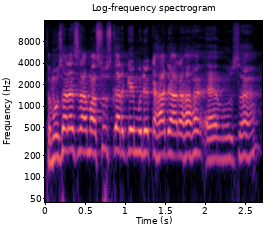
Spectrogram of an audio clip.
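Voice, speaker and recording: A man's voice: sits high, fairly even intonation, fairly bright tone. Echoey preacher's voice, man with Pakistani accent. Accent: Pakistani Urdu. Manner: asks rhetorical questions, then answers them; repeats short parallel phrases. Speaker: Islamic preacher. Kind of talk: sermon.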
